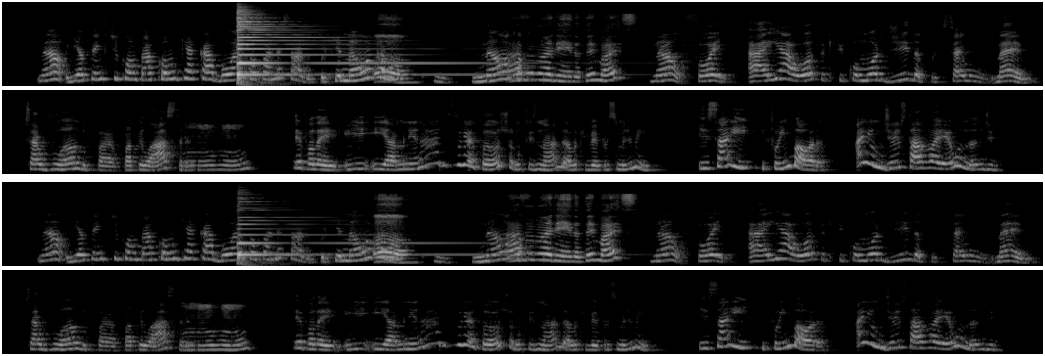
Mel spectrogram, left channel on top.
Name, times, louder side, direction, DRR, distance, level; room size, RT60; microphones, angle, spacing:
voice 1, 0.4-4.0 4.3-5.3 6.5-10.3 10.6-12.4 13.3-17.0 17.4-20.4, left 3 dB, 40° left, 0.7 m, -37 dB
Keyboard (musical), 2.3-5.3, left 7 dB, 65° left, 0.4 m, -31 dB
voice 2, 3.7-4.1 5.0-6.3 12.2-12.9, right 3 dB, 30° right, 0.6 m, -34 dB
3.3 x 2.4 x 2.7 m
head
